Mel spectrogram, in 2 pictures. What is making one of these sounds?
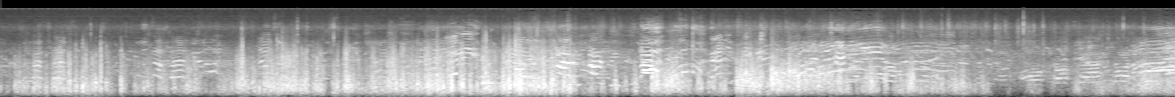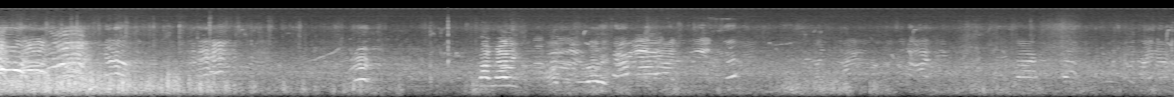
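Young women shout and call to each other outdoors.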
